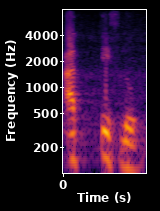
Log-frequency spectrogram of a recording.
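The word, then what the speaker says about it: الطفل: এই শুরুতে আলিফ লাম যোগ করলে আতিফলু। আর তিফলু এমনটা নয়, লামের উচ্চারণ হবে না।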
